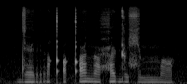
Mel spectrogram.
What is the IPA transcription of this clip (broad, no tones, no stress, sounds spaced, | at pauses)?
d ɛ r ə qʼ ə qʼ ɵ n ɔ ħ ə ɖ o ɕ ɵ mː ɔ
